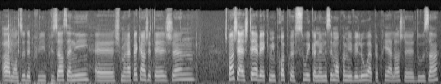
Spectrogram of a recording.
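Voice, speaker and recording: Smooth-voiced Québécoise cyclist, hesitant. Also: female voice, medium pitch, little pitch movement. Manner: thoughtful, hesitant, many pauses. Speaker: touring cyclist interviewee. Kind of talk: casual interview answers.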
